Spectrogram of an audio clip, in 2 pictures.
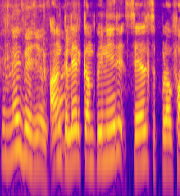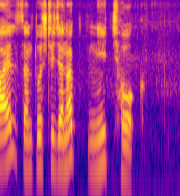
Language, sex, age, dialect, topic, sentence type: Magahi, male, 18-24, Northeastern/Surjapuri, banking, statement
